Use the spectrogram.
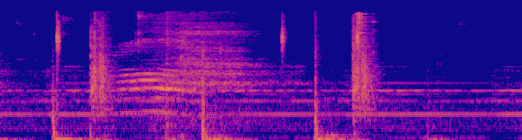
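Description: Hungry cat meowing near a kitchen where mutton curry is cooking, several distinct close meows in a row, loud and insistent with brief gaps between calls.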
